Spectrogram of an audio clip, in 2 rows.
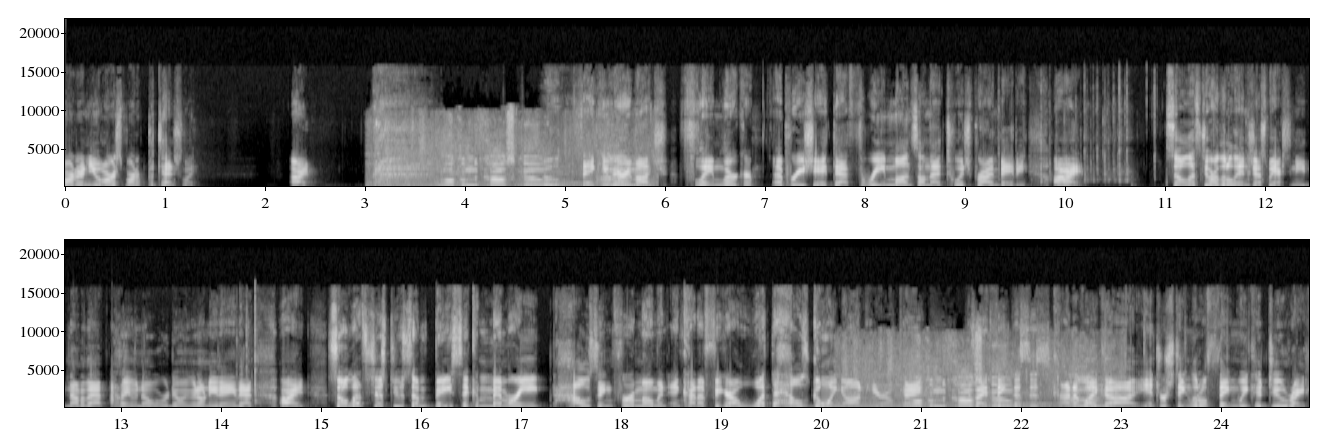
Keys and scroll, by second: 9.9 alt+{, 9.9 ctrl+c, 10.0 ctrl+:, 10.1-12.4 typing, 10.2 Return, 10.3 ctrl+c, 10.4 ctrl+:, 10.6 Return, 14.3 Return, 14.3 shift+o.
